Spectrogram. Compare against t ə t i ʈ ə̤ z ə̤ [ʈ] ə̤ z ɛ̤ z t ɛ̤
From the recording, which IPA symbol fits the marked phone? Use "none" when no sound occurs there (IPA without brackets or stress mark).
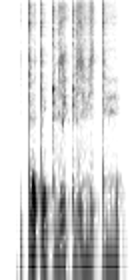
ʈ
